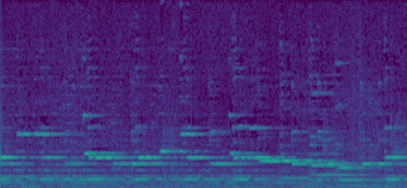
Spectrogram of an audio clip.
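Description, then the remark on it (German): Glass music from a Harztheater stage production of Der zerbrochene Krug in Quedlinburg rings out in sustained, shimmering tones, several clear high pitches overlapping and slowly shifting at a steady moderate loudness, with no voices. “Eine feine, dank gläserner Musik auch immer sehr durchsichtige Inszenierung ist am Harztheater entstanden, die dabei aber immer auch kraftvoll zur Sache geht”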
